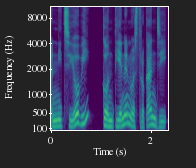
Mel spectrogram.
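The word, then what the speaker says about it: 日曜日: Resulta que el domingo que se pronuncia Nichiobi contiene nuestro kanji y significa literalmente el día del sol.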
